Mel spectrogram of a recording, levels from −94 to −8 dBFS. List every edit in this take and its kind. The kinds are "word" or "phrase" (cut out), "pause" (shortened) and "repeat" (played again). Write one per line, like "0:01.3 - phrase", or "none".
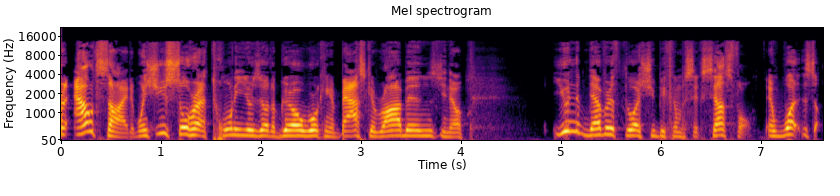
0:02.2 - word
0:05.2 - word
